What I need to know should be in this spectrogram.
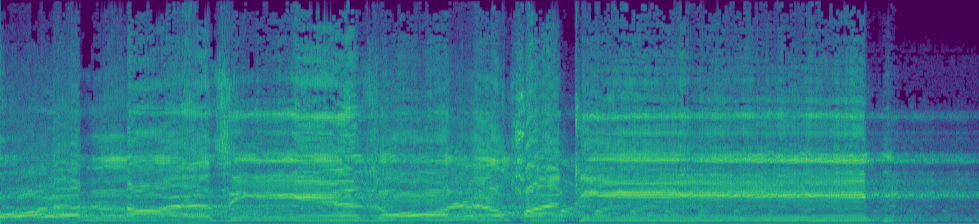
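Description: A man chants a long melodic recitation into a microphone, his voice ringing out through a loudspeaker with echo.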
